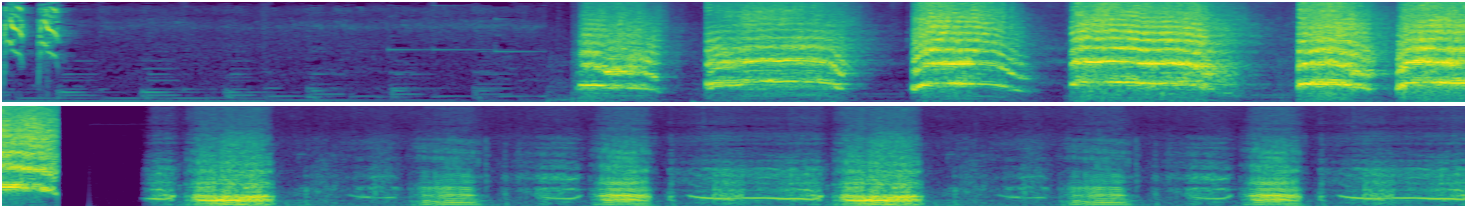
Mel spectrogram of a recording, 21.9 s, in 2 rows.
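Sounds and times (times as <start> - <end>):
elephant trumpeting: 4.2 - 11.4
large animal roaring: 12.0 - 21.9.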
